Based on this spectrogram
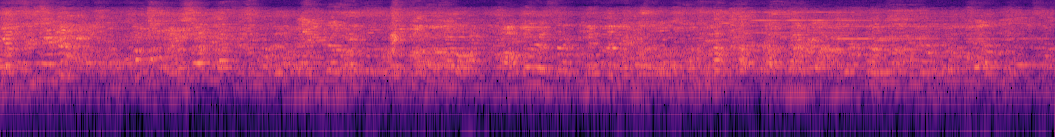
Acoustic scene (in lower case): restaurant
